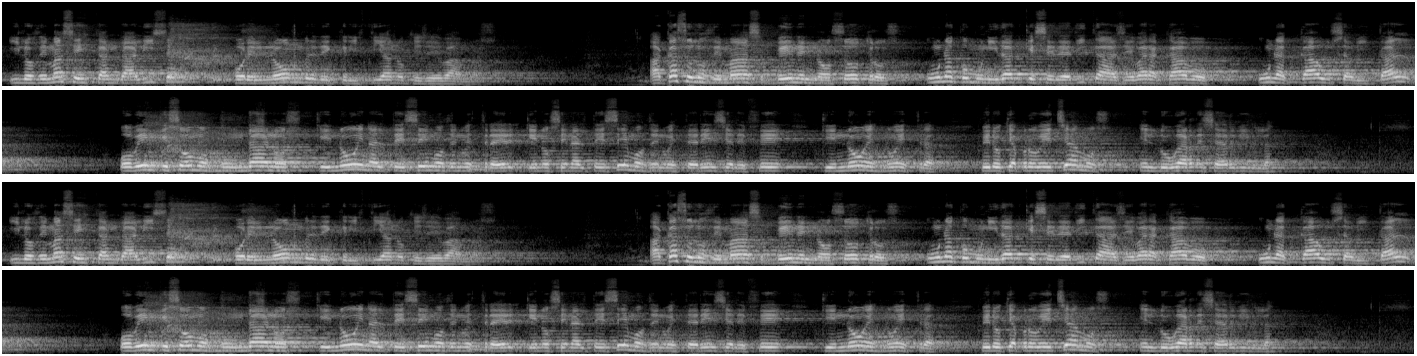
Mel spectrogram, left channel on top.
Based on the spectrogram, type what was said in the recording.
y los demás se escandalizan por el nombre de cristiano que llevamos. ¿Acaso los demás ven en nosotros una comunidad que se dedica a llevar a cabo una causa vital? ¿O ven que somos mundanos, que nos enaltecemos de nuestra herencia de fe, que no es nuestra, pero que aprovechamos en lugar de servirla?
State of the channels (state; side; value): identical; both; correlation 1.00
